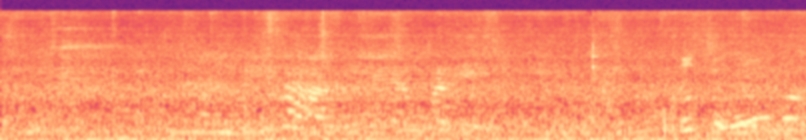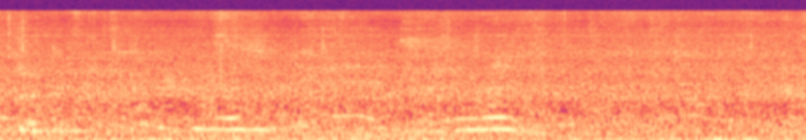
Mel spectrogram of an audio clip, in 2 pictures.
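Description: A woman talks briefly nearby.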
